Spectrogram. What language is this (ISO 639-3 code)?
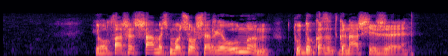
chm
